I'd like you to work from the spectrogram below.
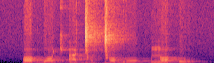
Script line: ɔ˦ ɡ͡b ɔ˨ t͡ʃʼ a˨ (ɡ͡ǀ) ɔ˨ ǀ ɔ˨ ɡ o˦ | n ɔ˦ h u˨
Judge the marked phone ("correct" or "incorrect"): correct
